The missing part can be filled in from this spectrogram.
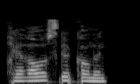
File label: "herausgekommen", German; adjectives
